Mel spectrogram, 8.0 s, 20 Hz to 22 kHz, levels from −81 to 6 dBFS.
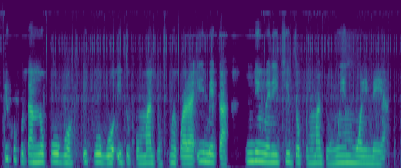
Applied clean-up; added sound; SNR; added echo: neural mask model RNNoise.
